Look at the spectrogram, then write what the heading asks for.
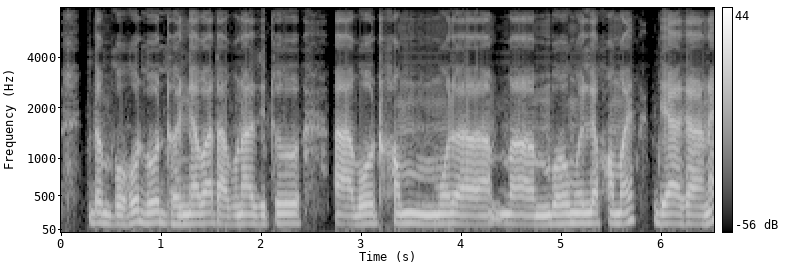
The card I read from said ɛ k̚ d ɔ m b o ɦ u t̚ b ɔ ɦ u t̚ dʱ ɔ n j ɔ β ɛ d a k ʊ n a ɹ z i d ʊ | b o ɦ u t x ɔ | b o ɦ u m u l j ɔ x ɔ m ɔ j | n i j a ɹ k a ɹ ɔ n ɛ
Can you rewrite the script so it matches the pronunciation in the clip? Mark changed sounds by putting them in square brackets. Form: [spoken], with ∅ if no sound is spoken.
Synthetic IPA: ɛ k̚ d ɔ m b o ɦ u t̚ b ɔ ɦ u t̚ dʱ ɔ n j ɔ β [a] d a [p] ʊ n a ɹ z i [t] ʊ | b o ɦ u t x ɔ | b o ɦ u m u l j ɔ x ɔ m ɔ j | [d] i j a ɹ k a ɹ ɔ n ɛ

